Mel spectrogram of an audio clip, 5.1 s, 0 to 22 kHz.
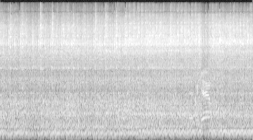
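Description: A Yamaha Virago 250 motorcycle idles steadily on choke while warming up, a low continuous engine rumble close by, with someone speaking briefly over it.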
